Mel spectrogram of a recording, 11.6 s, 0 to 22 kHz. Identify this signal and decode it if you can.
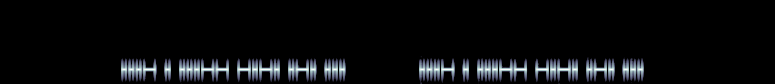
Morse code, heard as a keyed tone, about 22 wpm, 700 Hz. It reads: VE3CRS VE3CRS
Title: DXCC-100 Call Signs - 6 Characters - Repeated 2x - 22wpm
